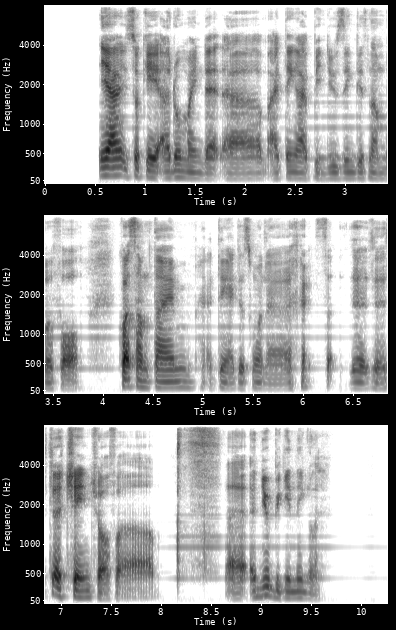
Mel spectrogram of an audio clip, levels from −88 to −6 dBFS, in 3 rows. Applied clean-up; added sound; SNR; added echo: neural mask model DeepFilterNet 3.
